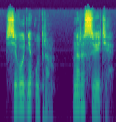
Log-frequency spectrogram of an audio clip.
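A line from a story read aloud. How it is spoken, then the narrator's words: Muttering. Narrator (Russian): бормотала Марья Власьевна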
